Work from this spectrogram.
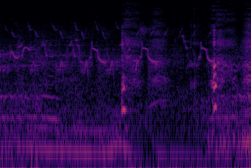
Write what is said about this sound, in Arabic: أما الديك فقد صاح بأعلى صوته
